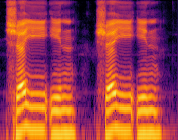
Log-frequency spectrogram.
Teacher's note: ini kita namakan dengan bacaan lin, yang mana ya dalam membacanya lembut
